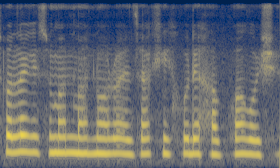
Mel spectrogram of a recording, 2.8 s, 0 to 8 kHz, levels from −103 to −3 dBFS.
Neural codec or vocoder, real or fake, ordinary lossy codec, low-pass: none; real; none; 7.2 kHz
